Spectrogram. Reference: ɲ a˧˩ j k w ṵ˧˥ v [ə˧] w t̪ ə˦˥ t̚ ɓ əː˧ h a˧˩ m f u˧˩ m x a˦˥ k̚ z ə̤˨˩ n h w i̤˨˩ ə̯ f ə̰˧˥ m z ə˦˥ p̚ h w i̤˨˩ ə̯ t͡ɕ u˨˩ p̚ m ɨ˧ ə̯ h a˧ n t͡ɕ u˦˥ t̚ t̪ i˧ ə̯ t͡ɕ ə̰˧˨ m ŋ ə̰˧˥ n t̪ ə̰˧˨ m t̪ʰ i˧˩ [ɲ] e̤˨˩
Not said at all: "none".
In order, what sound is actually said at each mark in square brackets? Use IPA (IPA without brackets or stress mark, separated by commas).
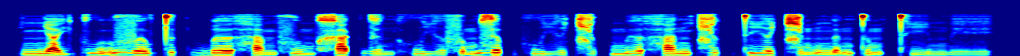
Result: ə˧, m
